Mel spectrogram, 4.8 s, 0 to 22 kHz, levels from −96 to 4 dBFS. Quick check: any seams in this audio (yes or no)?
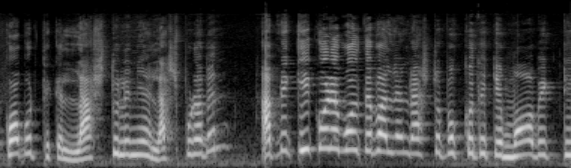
yes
